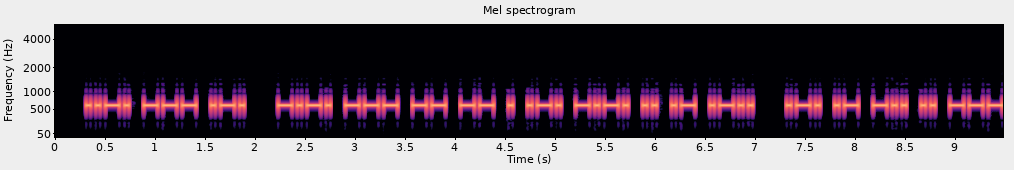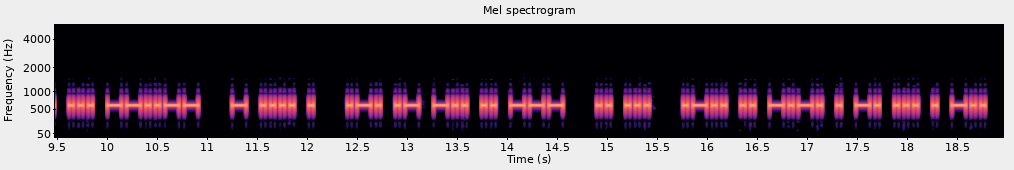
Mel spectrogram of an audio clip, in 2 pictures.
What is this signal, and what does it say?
Morse code, heard as a keyed tone, about 25 wpm, 600 Hz. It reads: FOR COMMERCIAL RADIOS, THE RADIO IS LICENSED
